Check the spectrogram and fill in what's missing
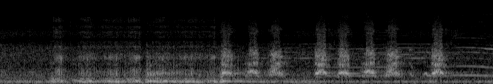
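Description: Puppies and their mother dog yip and bark from a played recording, a cluster of short high barks in uneven bursts over a steady background hum.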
